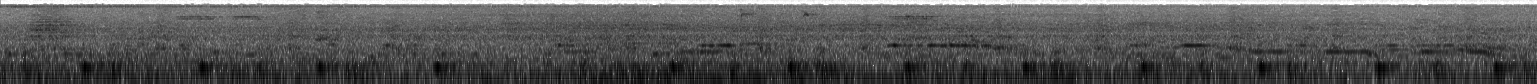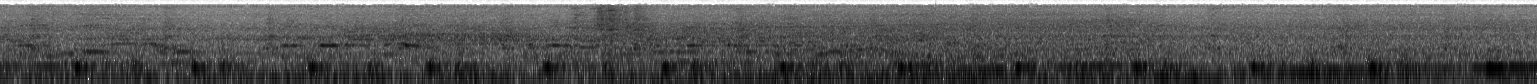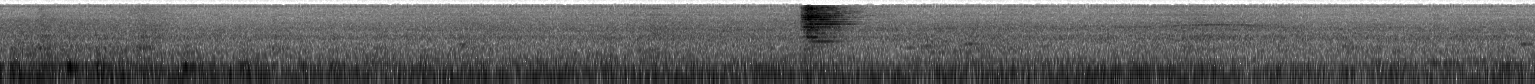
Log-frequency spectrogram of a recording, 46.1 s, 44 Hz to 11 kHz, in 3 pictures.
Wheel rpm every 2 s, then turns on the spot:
0, 0, 0, 0, 0, 0, 0, 0, 0, 0, 0, 0, 0, 0, 0, 0, 0, 0, 0, 0, 0, 0, 0.
none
